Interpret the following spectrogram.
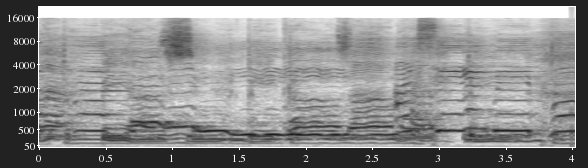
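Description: Mixed a cappella group singing a gospel hymn in close harmony, several voices at once with gliding, ornamented lines. The singing dips briefly just before the end.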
